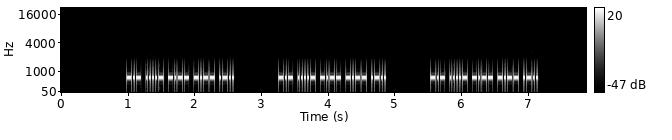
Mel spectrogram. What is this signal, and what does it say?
Morse code, heard as a keyed tone, about 50 wpm, 700 Hz. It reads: K4YYL K4YYL K4YYL
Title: Call Signs Repeated 2x - 50wpm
